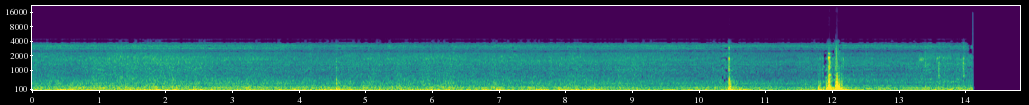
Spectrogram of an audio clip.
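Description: Wind rushes and buffets past at speed.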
